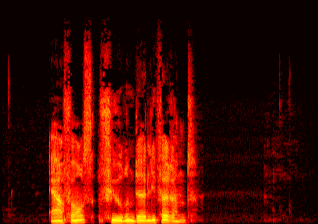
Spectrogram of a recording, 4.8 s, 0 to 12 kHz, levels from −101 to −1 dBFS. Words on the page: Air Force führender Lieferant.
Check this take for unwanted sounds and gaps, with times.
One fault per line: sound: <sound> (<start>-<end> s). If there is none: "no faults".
no faults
